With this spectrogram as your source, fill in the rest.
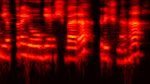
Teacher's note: visarga followed by ka jihva muliya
